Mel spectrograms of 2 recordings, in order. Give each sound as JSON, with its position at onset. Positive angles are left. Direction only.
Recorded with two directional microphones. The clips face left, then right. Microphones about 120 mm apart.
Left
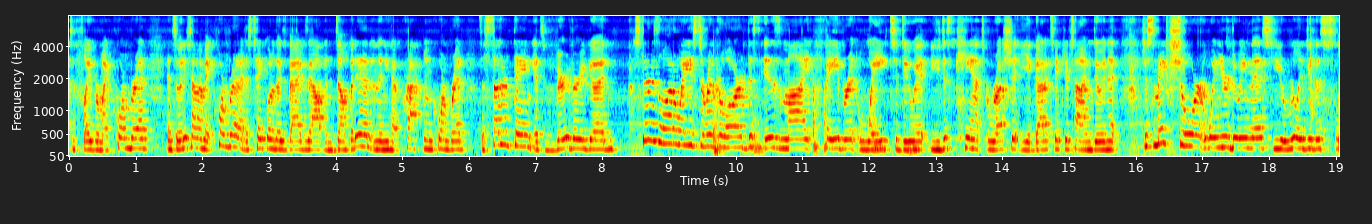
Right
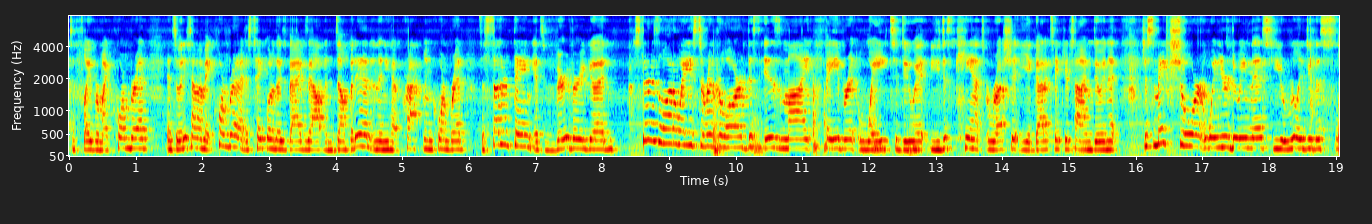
{"t": 0.2, "sound": "speech", "side_deg": -20}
